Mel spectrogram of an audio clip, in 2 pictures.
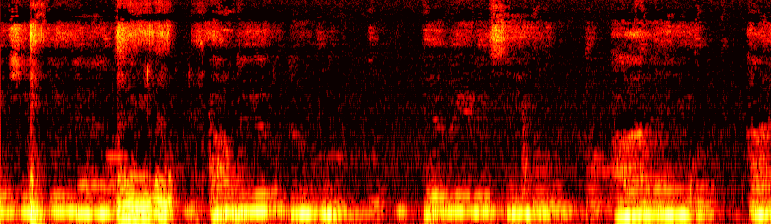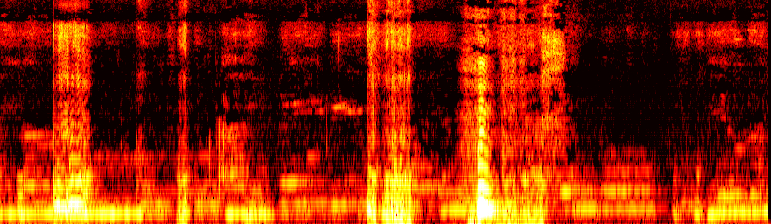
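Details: A sleeping French Bulldog snores very loudly in low, droning, hum-like breaths, each lasting a second or two.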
